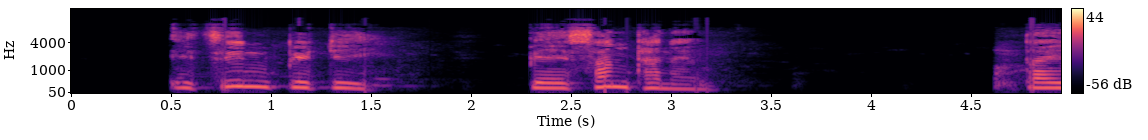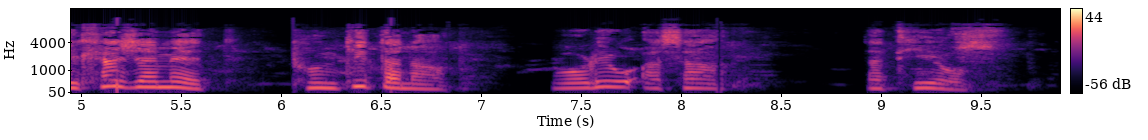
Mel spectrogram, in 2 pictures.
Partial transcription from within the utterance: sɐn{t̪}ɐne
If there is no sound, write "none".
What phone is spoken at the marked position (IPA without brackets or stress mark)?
t̪ʰ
